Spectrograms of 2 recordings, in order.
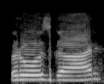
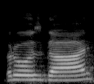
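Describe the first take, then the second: First: روزگار said much louder with a clear first syllable; loud clear demo. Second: Said in the usual way. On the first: Shown as a demonstration. Teacher calls روزگار loudly to the class so they copy. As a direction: call out روزگار loudly, hitting the rozgar vowels so the class hears. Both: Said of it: "رے کے اوپر پیش".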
